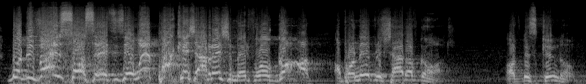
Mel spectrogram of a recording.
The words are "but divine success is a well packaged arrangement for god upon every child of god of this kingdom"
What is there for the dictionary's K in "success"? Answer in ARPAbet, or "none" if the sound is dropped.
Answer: none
